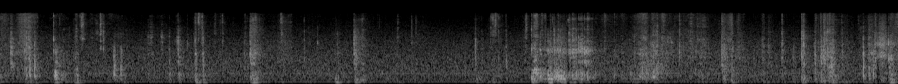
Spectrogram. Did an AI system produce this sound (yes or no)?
no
